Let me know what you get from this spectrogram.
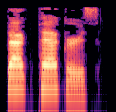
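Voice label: "backpackers", British English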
